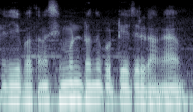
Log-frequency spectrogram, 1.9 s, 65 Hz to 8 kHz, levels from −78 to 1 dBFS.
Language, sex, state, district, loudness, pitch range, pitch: Tamil, male, Tamil Nadu, Namakkal, -14 LUFS, 95-105 Hz, 100 Hz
